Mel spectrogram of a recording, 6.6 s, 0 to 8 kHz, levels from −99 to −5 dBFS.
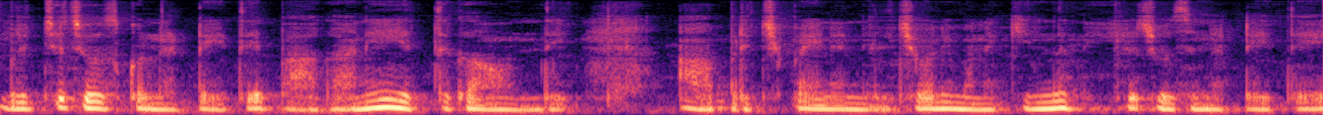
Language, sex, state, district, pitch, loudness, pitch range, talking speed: Telugu, female, Andhra Pradesh, Guntur, 165 Hz, -17 LUFS, 160-175 Hz, 135 wpm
